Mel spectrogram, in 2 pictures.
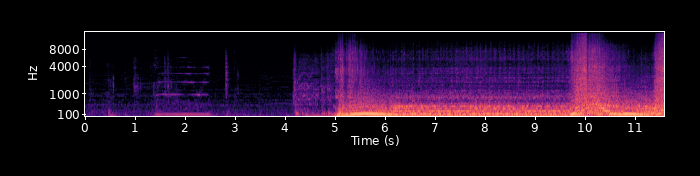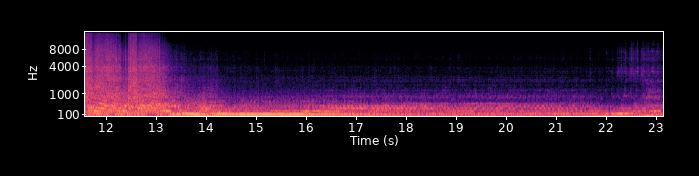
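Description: A 1991 Ford Mustang engine fires up loudly and close, settling into a rough, rowdy idle punctuated by two sharp revs that climb and fall back, then holding a steady throaty rumble.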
